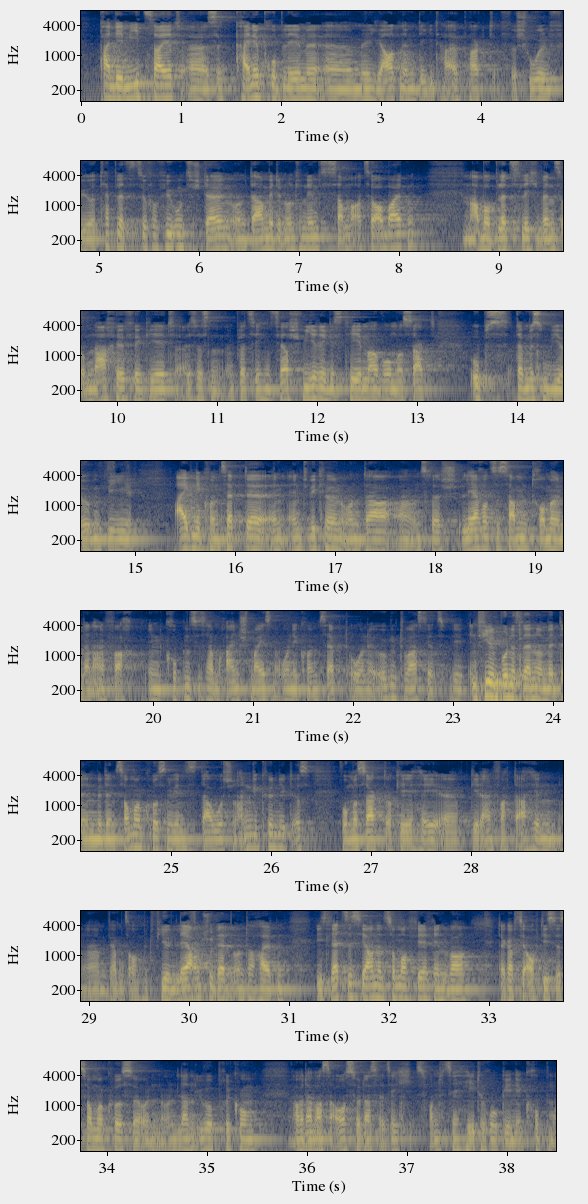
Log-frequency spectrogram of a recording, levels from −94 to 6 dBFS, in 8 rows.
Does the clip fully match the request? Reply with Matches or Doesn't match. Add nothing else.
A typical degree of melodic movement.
Doesn't match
